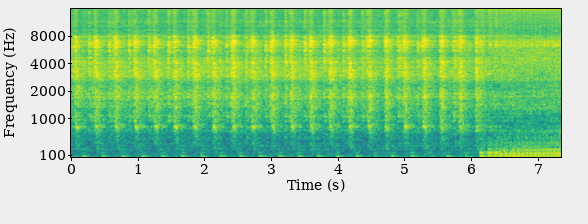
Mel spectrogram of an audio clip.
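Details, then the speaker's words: 1985 Suzuki LT300 quad after starter repair, sat a couple of weeks, in neutral: starter cranks in even pulses about three a second, the engine catches around six seconds and settles into a steady idle. "I really appreciate everybody following along, getting this little bike up and running again."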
